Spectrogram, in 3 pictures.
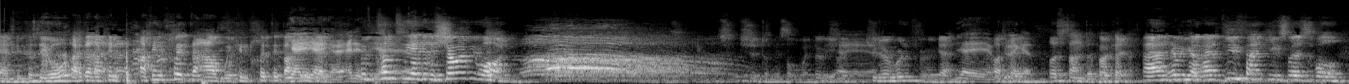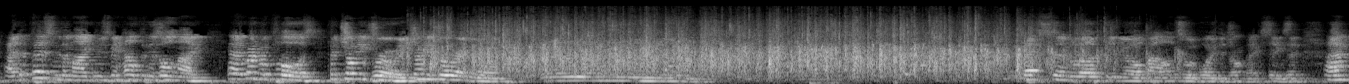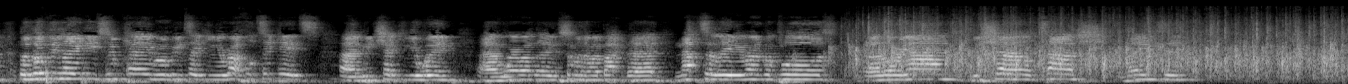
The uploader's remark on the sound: LIVE (and half-cut) from Molineux. In front of a sold-out crowd in the Sir Jack Hayward suite. Live Q&A.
